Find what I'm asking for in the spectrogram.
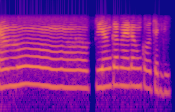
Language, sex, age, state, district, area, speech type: Odia, female, 18-30, Odisha, Jagatsinghpur, rural, conversation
